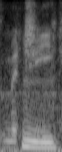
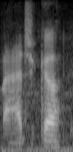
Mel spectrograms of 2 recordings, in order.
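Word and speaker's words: Magicka: I always referred to it as Majika instead of Magica.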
